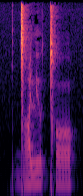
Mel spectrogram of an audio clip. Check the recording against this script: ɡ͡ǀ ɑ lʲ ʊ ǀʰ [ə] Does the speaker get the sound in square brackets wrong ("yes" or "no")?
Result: yes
